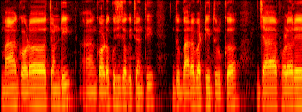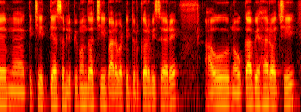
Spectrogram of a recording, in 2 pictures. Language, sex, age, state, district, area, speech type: Odia, male, 18-30, Odisha, Cuttack, urban, spontaneous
